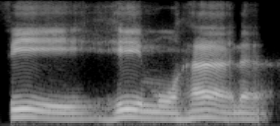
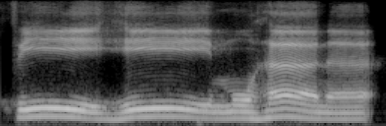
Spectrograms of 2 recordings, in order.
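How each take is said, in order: First: The vowel of 'hi' is kept short. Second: The vowel of 'hi' is held long. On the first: The speaker calls it wrong. "seharusnya hi-nya dibaca pendek" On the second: The speaker calls it right. "tetap dibaca panjang"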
